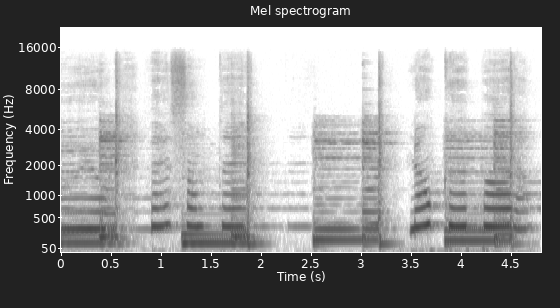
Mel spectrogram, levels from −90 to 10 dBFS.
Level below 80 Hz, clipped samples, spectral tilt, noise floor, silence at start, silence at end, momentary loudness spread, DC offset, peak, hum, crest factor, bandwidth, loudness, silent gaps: -56 dBFS; under 0.1%; -6.5 dB/octave; -48 dBFS; 0 s; 0 s; 8 LU; under 0.1%; -10 dBFS; none; 16 dB; 15 kHz; -26 LUFS; none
